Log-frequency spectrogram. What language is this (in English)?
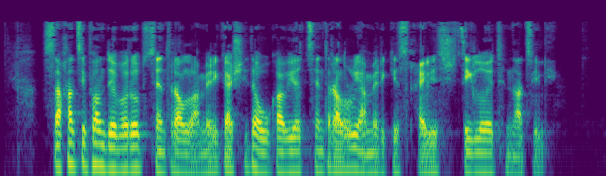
Georgian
